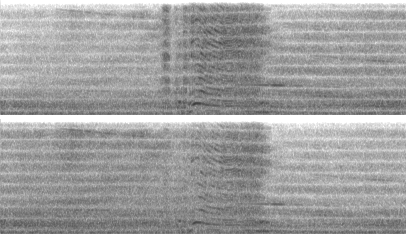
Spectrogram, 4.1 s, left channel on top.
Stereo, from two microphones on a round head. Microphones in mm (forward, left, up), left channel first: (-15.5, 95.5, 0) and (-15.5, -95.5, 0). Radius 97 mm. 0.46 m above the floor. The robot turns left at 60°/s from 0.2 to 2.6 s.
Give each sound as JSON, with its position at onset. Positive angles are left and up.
{"t": 0.0, "sound": "an aircraft", "azimuth_deg": -70}
{"t": 1.6, "sound": "a scream", "azimuth_deg": 60}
